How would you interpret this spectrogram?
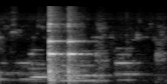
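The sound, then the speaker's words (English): Two sharp metallic clinks in quick succession as a slotted spoon taps against a plate while serving stuffed olives onto it, with faint voice murmurs and quieter tonal ringing before and after. “I have a slotted spoon so I don't get all the juice from the olives as well.”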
